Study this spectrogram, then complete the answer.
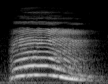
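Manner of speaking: a pleased hum at the taste; delighted mmm. Real, not acted. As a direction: savour the first spoonful out loud. Tasting the yogurt.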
